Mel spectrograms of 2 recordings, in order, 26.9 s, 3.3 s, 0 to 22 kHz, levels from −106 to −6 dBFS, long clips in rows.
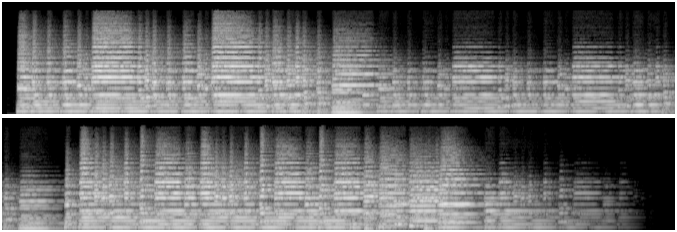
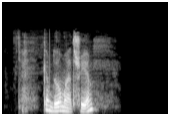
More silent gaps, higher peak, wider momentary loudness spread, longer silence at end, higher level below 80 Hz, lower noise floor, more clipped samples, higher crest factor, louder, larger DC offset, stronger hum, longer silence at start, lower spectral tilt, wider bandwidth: neither; second, -6 dBFS vs -2 dBFS; second, 15 LU vs 19 LU; first, 1.7 s vs 1.5 s; about the same, -52 dBFS vs -50 dBFS; first, -78 dBFS vs -39 dBFS; neither; about the same, 18 dB vs 18 dB; second, -23 LUFS vs -15 LUFS; neither; neither; about the same, 0.3 s vs 0.4 s; second, -4 dB/octave vs -6.5 dB/octave; first, 16 kHz vs 7.4 kHz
